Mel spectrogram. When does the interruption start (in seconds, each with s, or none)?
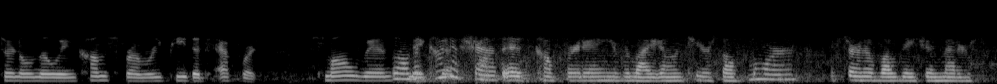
3.9 s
